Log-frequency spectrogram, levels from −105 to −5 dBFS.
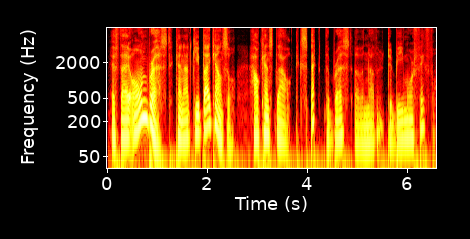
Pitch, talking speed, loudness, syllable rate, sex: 115 Hz, 180 wpm, -21 LUFS, 4.7 syllables/s, male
